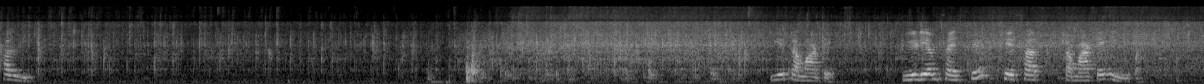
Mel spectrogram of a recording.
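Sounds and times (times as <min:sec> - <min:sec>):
masala sizzling in hot oil: 0:00.0 - 0:12.0.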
